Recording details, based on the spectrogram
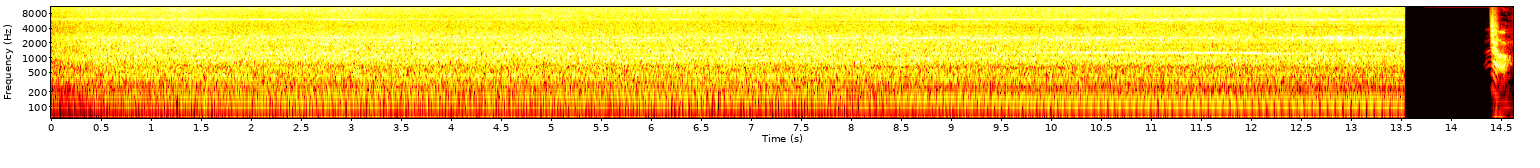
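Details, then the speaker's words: International Scout on a new carby, with an H-clamp restrictor squeezing the fuel line because the mechanical pump was overfuelling. Idle picks up after clamping: steady, even low drone that holds without hunting or stumbling; now idles normally. "you can hear it picked up just picked up from clamping that off hopefully it hasn't clamped it too far off"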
